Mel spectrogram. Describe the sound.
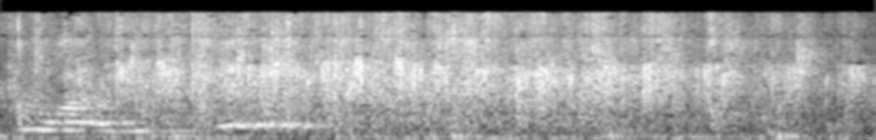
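A crowd claps steadily and loudly to welcome a speaker at a talk on community solar and battery technology. The applause runs throughout, with a brief voice heard at the start.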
